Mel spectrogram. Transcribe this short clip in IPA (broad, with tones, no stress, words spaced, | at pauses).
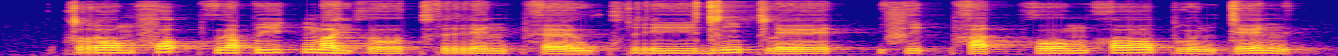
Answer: krɔː˧mfɔ˥˩ʔ pʰɯ˧a̯piː˦˥k̚ ma˥˩j ʔɤː˧ kʰre˧npʰɛː˩˦w kʰriː˧dɯ˥˩ŋ kleː˦˥t̚ | fi˨˩ʔpʰa˨˩t̚pʰoː˦˥mhɔː˥˩ plu˨˩nte˥˩n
